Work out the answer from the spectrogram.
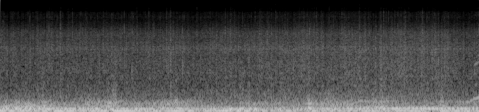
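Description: Hard rain hitting a car's windshield and body, heard from inside the moving car over a steady low hum of engine and road.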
